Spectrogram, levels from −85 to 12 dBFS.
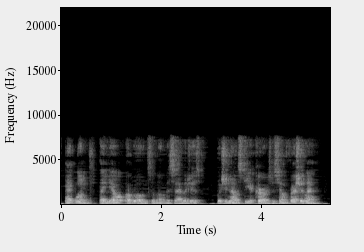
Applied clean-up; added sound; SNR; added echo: neural mask model DeepFilterNet 3.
